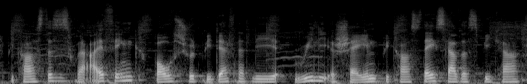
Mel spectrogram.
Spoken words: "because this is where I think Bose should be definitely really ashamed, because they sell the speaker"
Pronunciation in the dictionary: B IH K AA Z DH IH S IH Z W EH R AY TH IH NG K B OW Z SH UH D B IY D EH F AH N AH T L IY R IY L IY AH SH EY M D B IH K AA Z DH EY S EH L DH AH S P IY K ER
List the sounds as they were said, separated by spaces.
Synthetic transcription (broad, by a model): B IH K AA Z DH IH S IH Z W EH R AY TH IH NG K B OW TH SH UH D B IY D EH F AH N AH T L IY R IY L IY AH SH EY M D B IH K AA Z DH EY S EH L DH AH S P IY K ER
